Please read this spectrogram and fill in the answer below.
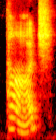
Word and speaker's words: Taj: And there's no, so my youngest is named Taj, like Taj Mahal.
